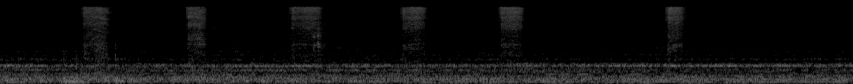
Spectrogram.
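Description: Kérastase Laque Noire aerosol hairspray sprayed in six short puffs of hiss, about one a second, to set and hold a finished updo.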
